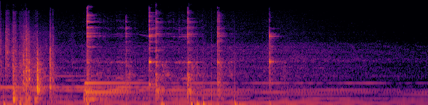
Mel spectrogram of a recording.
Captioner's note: spoon clinking cup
